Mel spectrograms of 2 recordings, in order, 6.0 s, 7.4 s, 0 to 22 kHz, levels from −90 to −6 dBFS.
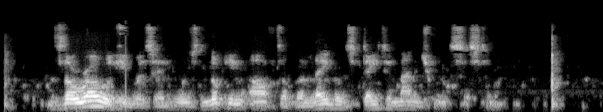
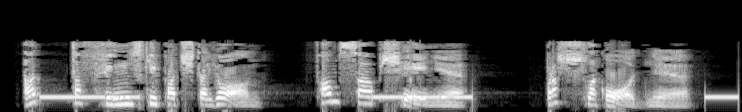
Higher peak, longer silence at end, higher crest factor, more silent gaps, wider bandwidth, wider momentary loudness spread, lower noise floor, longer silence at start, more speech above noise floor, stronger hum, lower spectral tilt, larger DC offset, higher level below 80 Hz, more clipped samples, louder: about the same, -2 dBFS vs 0 dBFS; first, 0.45 s vs 0.05 s; first, 18 dB vs 12 dB; neither; first, 10 kHz vs 6 kHz; first, 15 LU vs 10 LU; second, -39 dBFS vs -71 dBFS; second, 0.05 s vs 0.25 s; second, 20 dB vs 60 dB; neither; about the same, -5 dB/octave vs -4.5 dB/octave; neither; second, -60 dBFS vs -52 dBFS; second, under 0.1% vs 0.5%; second, -20 LUFS vs -11 LUFS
